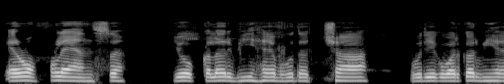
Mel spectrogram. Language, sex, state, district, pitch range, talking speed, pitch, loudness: Hindi, male, Uttar Pradesh, Jalaun, 165-175 Hz, 145 wpm, 170 Hz, -18 LUFS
